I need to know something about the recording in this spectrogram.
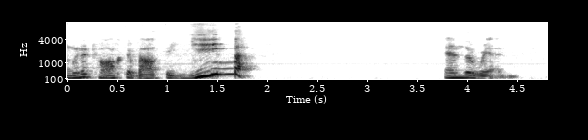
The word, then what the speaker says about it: jb: yib and the ren the yeeb which is spelled in modern egyptology jb which is spelled in mid-century middle the last century topology ib and if you read you've got that damn wallace budge book you got from dover it's spelled a b because they thought it was more like the hebrew word this is always translated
